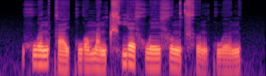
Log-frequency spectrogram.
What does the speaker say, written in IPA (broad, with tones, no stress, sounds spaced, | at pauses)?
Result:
x w ə˦ n k a˨˦ ɪ̯ k w ɔ˨˦ m a˨˦ n t͡ɕʰ j ɛ˥˨ x w e˦ ɪ̯ x ʊ˥˨ ŋ t͡sʰ ɤ̰˨˩ ŋ k w ə˨˦ n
